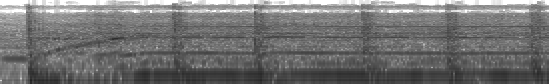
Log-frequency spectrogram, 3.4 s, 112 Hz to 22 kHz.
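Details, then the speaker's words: DeWalt DCN21PL 21-degree framing nailer with about 25,000 nails through it: motor whirs steadily with a regular click about twice a second, but no nail fires; weak or broken internal springs need replacing. "Not shooting at all. Basically, there's some springs inside here that are getting weak or broken, and they need to be replaced."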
